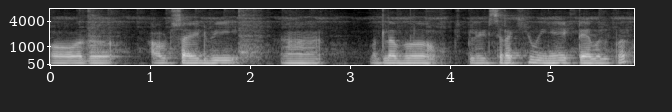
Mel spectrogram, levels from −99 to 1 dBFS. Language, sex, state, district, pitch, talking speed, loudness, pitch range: Hindi, male, Jharkhand, Jamtara, 120 Hz, 145 wpm, -28 LUFS, 120-125 Hz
